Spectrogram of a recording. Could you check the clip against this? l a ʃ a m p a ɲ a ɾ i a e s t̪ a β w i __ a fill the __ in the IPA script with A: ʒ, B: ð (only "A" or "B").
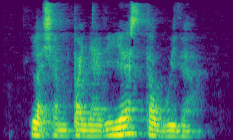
B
